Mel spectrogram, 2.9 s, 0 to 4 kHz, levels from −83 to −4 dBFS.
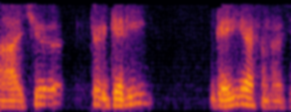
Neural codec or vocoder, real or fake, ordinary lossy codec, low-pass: vocoder, 24 kHz, 100 mel bands, Vocos; fake; MP3, 32 kbps; 3.6 kHz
